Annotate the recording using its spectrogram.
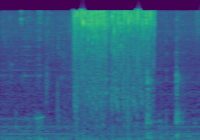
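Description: A sip of white wine from a wine glass drawn in with a hissing slurp, lasting just under a second, followed by a small click.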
